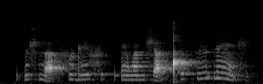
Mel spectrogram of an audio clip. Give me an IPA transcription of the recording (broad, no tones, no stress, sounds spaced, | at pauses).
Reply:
ʔ ɨ ʃ n a̰ ʔ f ʉ ɖ e f | ʔ ẽ w ã n ʃ a̰ ɡ ǃʰ ɵ k ʉ ʔ ɳ ẽ ʃ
